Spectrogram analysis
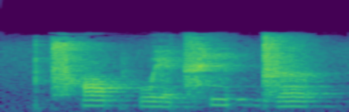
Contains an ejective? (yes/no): no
